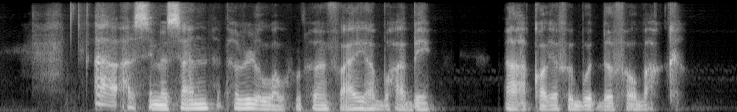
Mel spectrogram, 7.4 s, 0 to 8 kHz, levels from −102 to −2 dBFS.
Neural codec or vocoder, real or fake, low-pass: codec, 16 kHz in and 24 kHz out, 0.8 kbps, FocalCodec, streaming, 65536 codes; fake; 7.2 kHz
